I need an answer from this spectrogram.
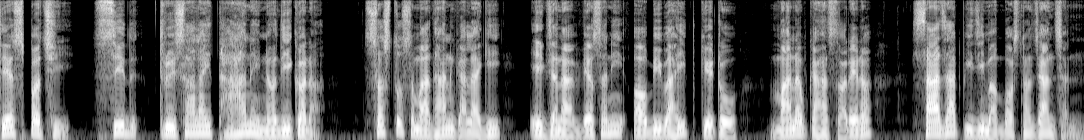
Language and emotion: Nepali, neutral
